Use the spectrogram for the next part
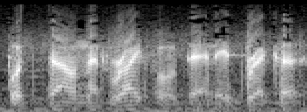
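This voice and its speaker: Mysterious stern avenger, low but super sharp filtered voice, old radio show. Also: male voice, fairly even intonation, normal speed. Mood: commanding. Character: commanding, mysterious invisible male avenger. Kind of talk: 1930s radio drama acting. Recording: muffled, hissy 1930s radio recording.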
